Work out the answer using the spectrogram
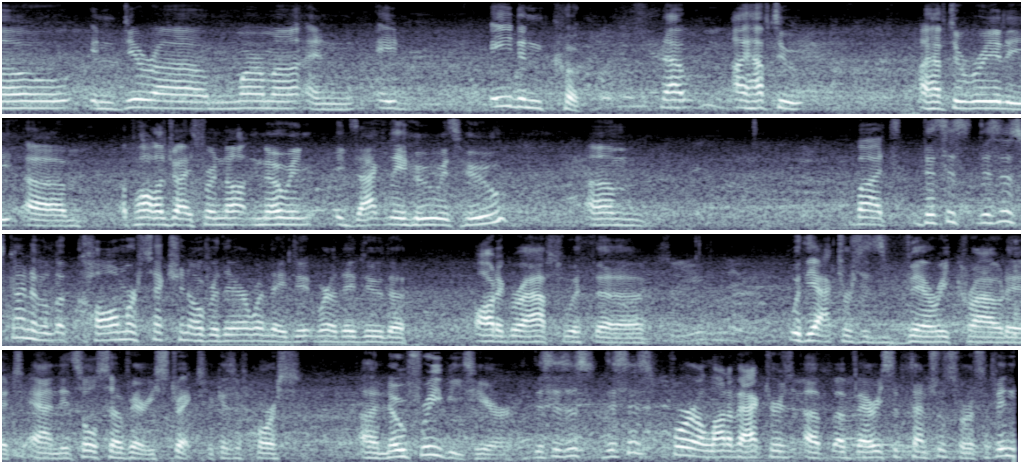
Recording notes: Live From London: The Star Wars Celebration 2023! In this special live episode of The Break, I take you on a tour of the convention floor at the Star Wars Celebration 2023!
